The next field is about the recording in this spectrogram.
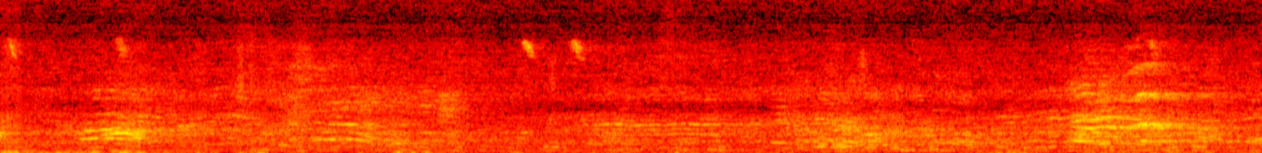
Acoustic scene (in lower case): park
